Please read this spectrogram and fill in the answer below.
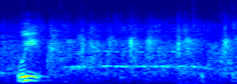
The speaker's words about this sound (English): Yeah, can we all just stand up and give them a really good round of applause?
